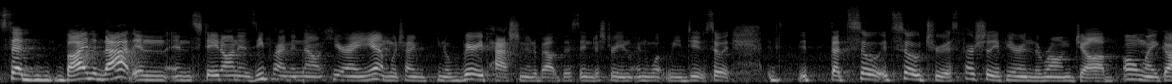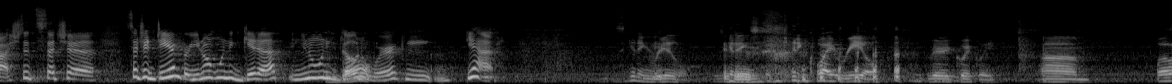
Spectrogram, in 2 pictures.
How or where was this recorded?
live audience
